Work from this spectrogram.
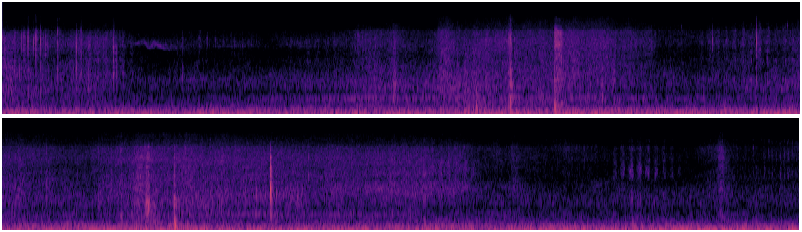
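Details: Friendly white cat on a bridge, pressing close to someone trying to cross, purring in a low steady rumble, with scattered soft clicks and rubbing noises over it.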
